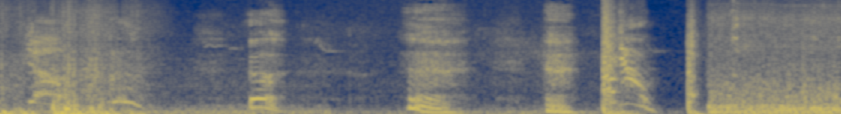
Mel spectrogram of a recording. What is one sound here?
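A man yells and groans in pain.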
